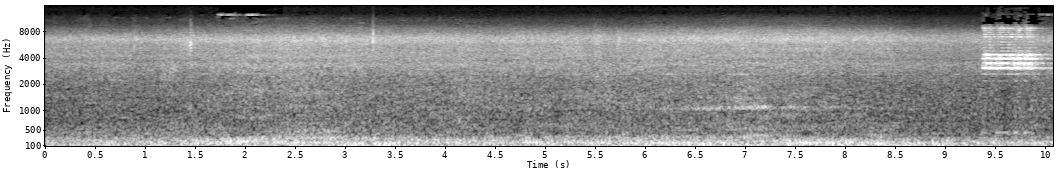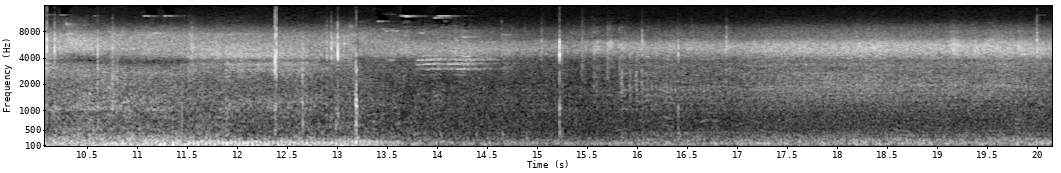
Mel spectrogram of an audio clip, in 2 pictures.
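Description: Low rumble of passing road traffic that eases off about two-thirds of the way through. A brief high-pitched sound comes about halfway, and another just before the rumble fades.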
